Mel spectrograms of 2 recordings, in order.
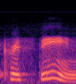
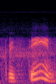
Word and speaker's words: Kristin: you know there's actually Christine you were right about it all the time it's just the spelling is Norwegian so it's missing an e at the end okay to pronounce Christine so you were right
